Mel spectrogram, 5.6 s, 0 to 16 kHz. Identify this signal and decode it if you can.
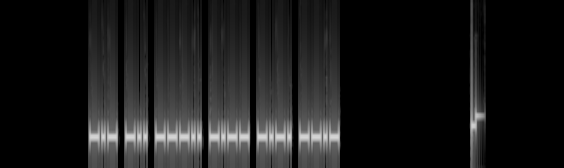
Morse code, heard as a keyed tone, about 40 wpm, 700 Hz. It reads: KD8YCQ
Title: USA Call Signs - 2x Character Spacing - 40wpm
